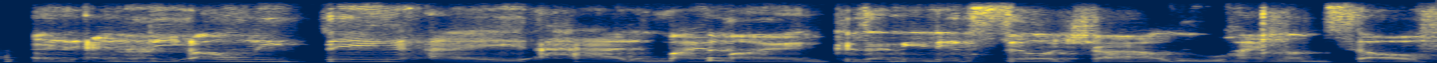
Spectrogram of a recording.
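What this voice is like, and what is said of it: French accent. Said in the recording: “my French accent might not be that sweet”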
